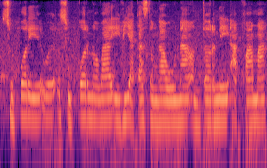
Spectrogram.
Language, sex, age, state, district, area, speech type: Gujarati, female, 30-45, Gujarat, Kheda, rural, spontaneous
